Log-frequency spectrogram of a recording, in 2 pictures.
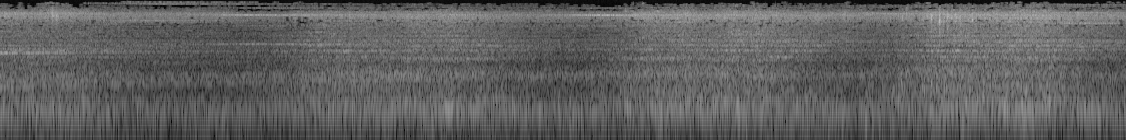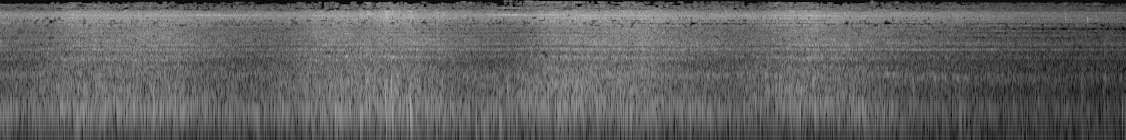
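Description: Passenger train pulling out behind a Siemens electric locomotive: coach wheels rolling over the track, swelling every few seconds as the coaches go by, then fading near the end as the last coach draws away.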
